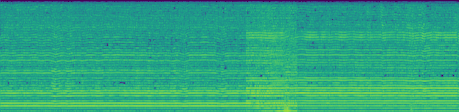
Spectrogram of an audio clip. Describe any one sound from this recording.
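A small rotary tool whines steadily at high speed.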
